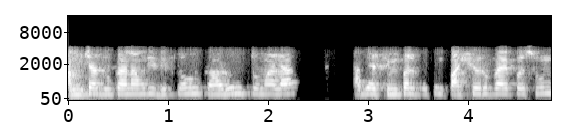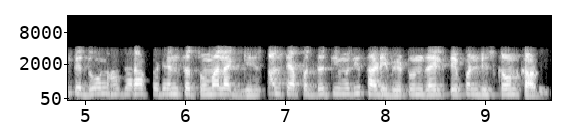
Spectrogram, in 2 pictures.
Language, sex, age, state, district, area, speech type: Marathi, male, 30-45, Maharashtra, Nanded, urban, conversation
